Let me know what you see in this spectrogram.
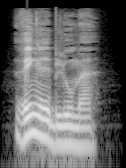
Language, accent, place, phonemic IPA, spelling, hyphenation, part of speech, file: German, Germany, Berlin, /ˈʁɪŋl̩ˌbluːmə/, Ringelblume, Rin‧gel‧blu‧me, noun, De-Ringelblume.ogg
- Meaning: marigold, calendula (Calendula officinalis)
